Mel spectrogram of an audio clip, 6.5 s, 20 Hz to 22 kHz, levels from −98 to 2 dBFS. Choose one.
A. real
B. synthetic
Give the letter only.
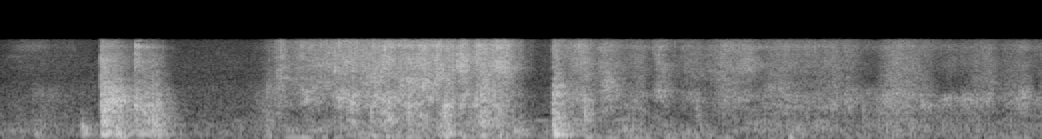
A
